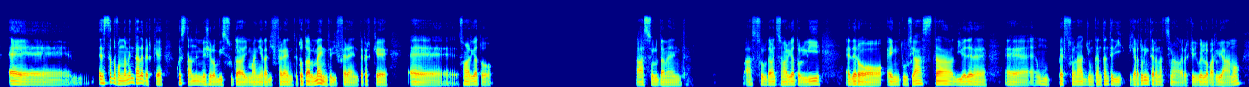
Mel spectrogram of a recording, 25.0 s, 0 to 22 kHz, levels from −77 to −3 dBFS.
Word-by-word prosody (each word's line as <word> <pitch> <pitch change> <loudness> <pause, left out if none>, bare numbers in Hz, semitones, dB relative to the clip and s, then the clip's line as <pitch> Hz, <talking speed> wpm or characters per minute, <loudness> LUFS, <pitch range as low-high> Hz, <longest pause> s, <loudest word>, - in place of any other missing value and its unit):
Ehm, 85 -5 -1 0.3
è 130 -2 +3
stato 125 +4 +1
fondamentale, 130 +6 +3
perché 95 - 0 0.2
quest'anno 105 -6 -1
invece 90 -3 -2
l'ho 80 - +3
vissuta 80 0 +1
in 80 0 -2
maniera 80 +1 0
differente, 80 0 -1
totalmente 95 -2 +4
differente, 75 -2 -2
perché, 80 -3 0 0.4
ehm, 75 -4 -1
sono 95 - 0
arrivato 90 0 0 2.9
Assolutamente. 75 -3 -2 1.0
Assolutamente, 90 0 -1
sono 85 -1 -1
arrivato 90 +1 +2
lì, 90 +5 0 0.5
ed 90 - 0
ero 80 -4 +4
entusiasta 95 +2 +2
di 85 0 -3
vedere, 85 -3 +2 0.3
ehm, 75 -4 -3
un 90 -2 -6 0.2
personaggio, 90 -1 -1
un 85 - -4
cantante 100 +6 -1
di 85 -2 -4
di - - -14
caratura 105 +2 +1
internazionale, 85 -6 -2
perché - - -5
di 80 - -3
quello 80 -1 +1
parliamo, 85 - -1
85 Hz, 100 wpm, -26 LUFS, 80-95 Hz, 2.9 s, totalmente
